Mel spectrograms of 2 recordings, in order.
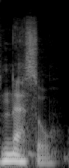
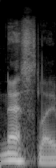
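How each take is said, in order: First: The name is said with an English-style pronunciation. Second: The name is said closer to its original pronunciation. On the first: This is how the name used to be said. "it was like anglicized" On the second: This is how the name is said now. "because that's more close"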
